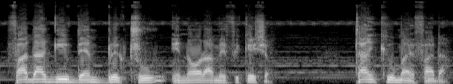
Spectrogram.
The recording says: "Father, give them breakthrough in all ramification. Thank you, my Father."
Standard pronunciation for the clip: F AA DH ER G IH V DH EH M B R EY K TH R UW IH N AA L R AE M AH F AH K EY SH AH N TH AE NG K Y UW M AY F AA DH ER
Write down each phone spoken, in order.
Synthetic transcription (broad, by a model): F AA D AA G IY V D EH M B R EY K T R UW IH N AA R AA M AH F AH K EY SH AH N T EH NG K Y UW M AY F AA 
